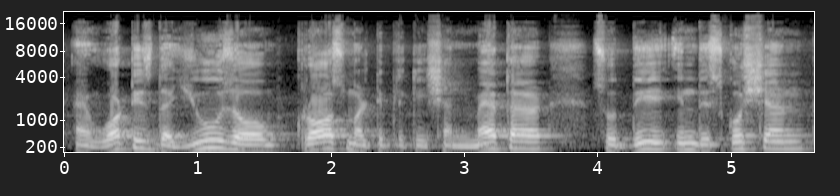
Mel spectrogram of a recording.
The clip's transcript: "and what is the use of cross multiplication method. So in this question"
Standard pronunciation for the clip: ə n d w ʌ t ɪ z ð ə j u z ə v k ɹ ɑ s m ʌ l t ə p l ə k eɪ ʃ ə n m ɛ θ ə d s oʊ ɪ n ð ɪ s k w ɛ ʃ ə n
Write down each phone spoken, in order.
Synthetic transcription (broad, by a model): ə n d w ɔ t ɪ z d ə j u z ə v k ɹ ɑ s m ʌ l t ə p l ə k eɪ ʃ ə n m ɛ t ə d s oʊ ɪ n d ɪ s k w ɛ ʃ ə n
